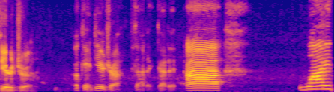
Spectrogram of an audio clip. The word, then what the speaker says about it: Deirdre: So, sorry, how do I pronounce it again? Deirdre? Is that yeah, right? Deirdre.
